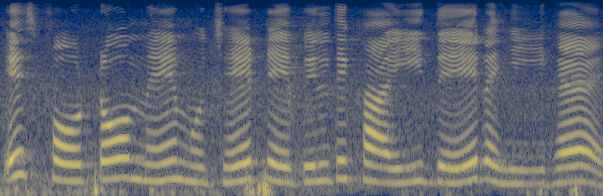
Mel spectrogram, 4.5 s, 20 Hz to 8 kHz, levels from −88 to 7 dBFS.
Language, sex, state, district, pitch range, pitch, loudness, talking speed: Hindi, female, Madhya Pradesh, Katni, 230-270 Hz, 250 Hz, -16 LUFS, 120 wpm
